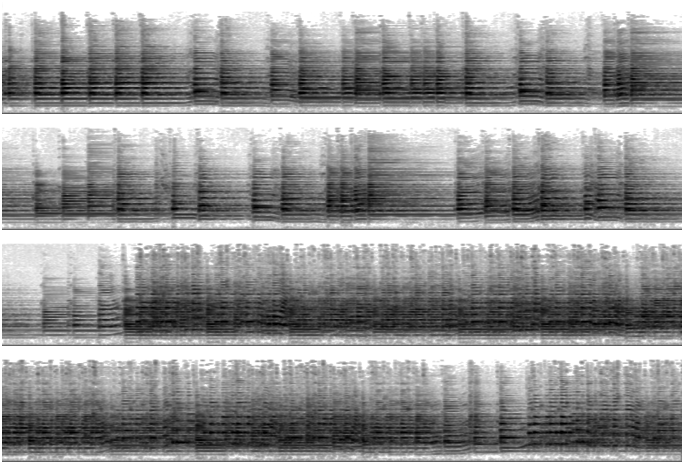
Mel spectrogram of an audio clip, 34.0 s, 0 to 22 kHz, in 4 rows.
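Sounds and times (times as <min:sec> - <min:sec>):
plucked string instrument melody: 0:00.0 - 0:34.0.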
